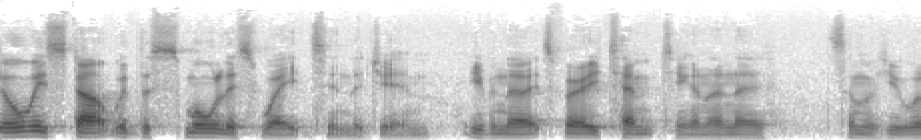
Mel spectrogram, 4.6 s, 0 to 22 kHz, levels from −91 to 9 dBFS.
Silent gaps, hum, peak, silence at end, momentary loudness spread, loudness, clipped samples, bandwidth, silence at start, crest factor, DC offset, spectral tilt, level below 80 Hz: none; none; -6 dBFS; 0 s; 15 LU; -29 LUFS; under 0.1%; 17.5 kHz; 0 s; 22 dB; under 0.1%; -3.5 dB/octave; -78 dBFS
